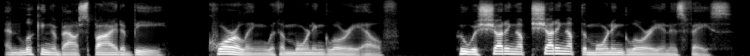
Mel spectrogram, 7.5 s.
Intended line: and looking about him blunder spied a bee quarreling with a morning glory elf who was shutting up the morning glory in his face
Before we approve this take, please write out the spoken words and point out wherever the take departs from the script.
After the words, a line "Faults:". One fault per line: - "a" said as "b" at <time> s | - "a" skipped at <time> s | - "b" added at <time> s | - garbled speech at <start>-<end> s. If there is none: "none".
and looking about spied a bee quarreling with a morning glory elf who was shutting up shutting up the morning glory in his face
Faults:
- "him blunder" skipped at 0.8 s
- "shutting up" added at 5.3 s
